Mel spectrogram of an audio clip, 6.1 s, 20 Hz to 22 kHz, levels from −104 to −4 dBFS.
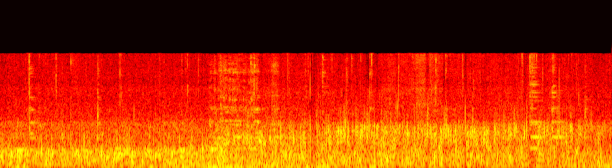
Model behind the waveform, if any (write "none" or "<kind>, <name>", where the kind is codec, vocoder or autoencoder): none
